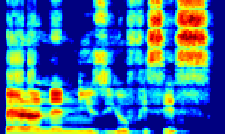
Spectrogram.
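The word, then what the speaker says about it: Paranannizziopsis: Lastly, there is a rare species of fungus generally found in reptiles whose name is pretty difficult, and it's pronounced as nanizophysis and parananizophysis.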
